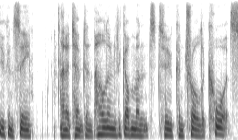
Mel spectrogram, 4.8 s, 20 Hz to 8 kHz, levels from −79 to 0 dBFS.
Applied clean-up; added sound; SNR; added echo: none; none; none; none.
